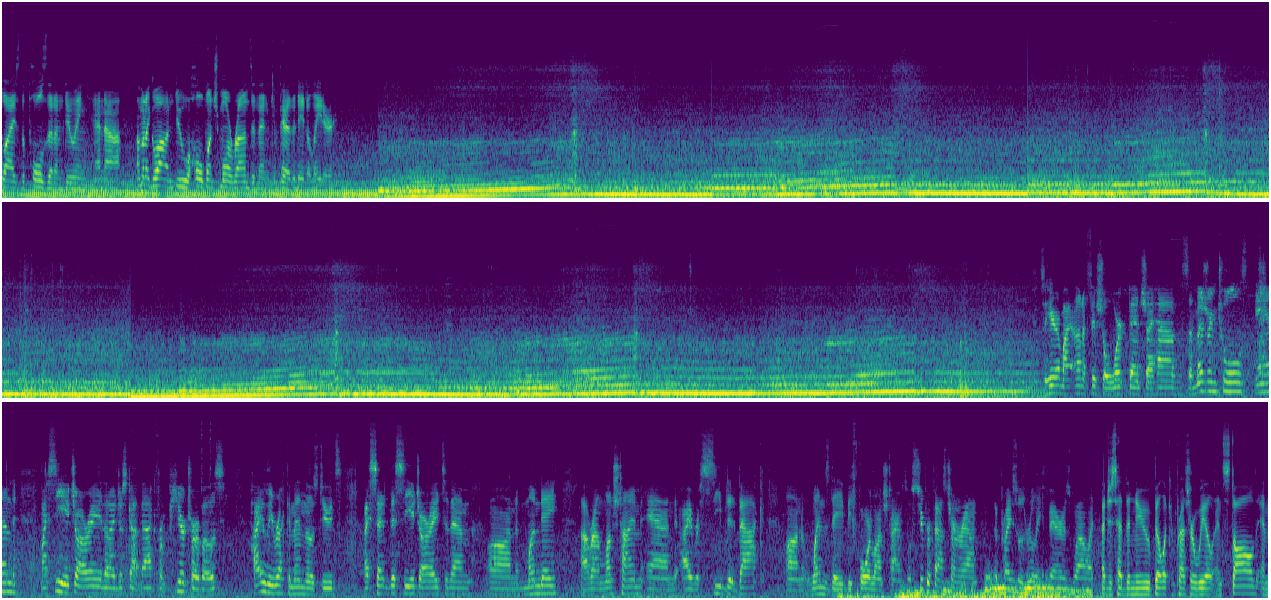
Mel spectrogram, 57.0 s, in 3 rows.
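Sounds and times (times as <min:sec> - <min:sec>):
car engine under full throttle: 0:00.0 - 0:34.7, 0:50.8 - 0:54.8.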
